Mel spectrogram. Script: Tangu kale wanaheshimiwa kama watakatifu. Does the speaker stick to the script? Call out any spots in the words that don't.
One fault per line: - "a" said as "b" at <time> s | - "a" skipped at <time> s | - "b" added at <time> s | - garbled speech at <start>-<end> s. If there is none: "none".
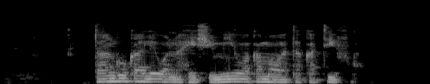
none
